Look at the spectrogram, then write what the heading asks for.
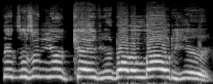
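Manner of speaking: high-pitched, insistent scolding; indignant yelling. Acted. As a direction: order them out in a high, worked-up voice. Screaming match with kobolds.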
